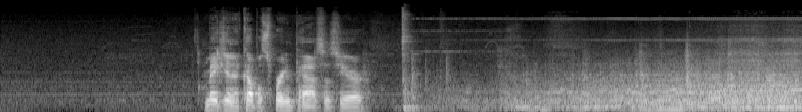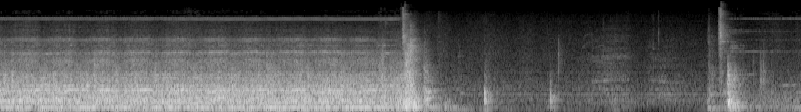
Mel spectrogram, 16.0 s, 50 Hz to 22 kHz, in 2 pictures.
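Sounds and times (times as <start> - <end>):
metal lathe running: 5.1 - 12.1.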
